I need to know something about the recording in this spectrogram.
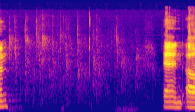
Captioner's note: applause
